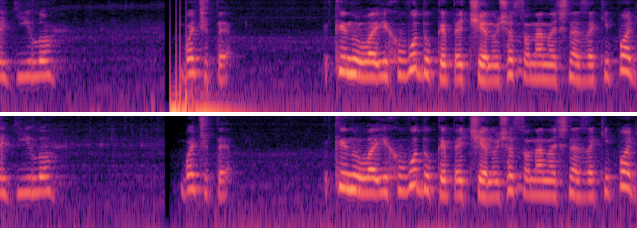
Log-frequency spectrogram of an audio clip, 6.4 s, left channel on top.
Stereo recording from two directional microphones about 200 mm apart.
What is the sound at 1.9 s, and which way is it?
Speech, 10° left (ahead or behind).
